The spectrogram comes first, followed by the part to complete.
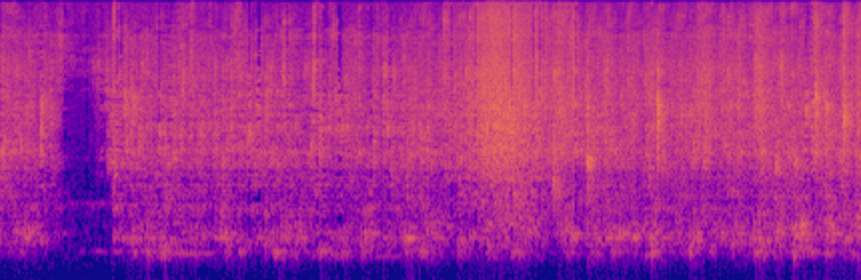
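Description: Water splashing and sloshing in a plastic tub as a toddler's hands slap and paddle in it, dropping away briefly about a second in and growing louder about five seconds in.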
